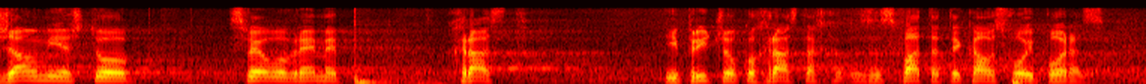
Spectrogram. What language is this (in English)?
Serbian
